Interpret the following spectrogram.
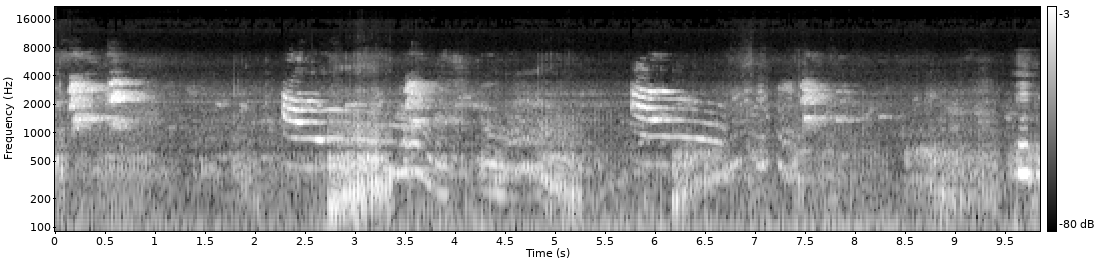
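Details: New Zealand family cats react to a recording of another cat meowing sadly on a trip to the vet; clear mournful meows in bursts, each sliding downward, mixed with human speech and rustling indoors.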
